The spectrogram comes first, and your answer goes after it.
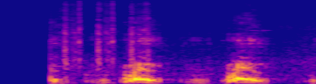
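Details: A female leopard in the Masai Mara, Kenya, gives deep, rasping grunts in a rhythmic series, roaring to attract a male.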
